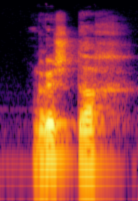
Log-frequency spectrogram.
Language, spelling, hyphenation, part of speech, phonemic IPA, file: Dutch, rustdag, rust‧dag, noun, /ˈrʏs.dɑx/, Nl-rustdag.ogg
- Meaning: day of rest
